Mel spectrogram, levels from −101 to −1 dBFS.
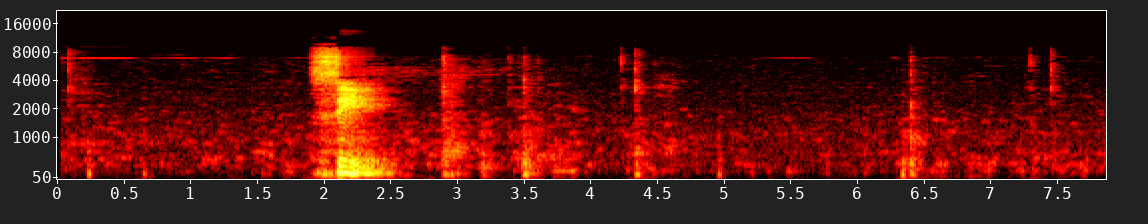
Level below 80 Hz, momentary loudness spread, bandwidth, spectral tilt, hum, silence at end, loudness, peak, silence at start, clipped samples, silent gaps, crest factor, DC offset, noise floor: -60 dBFS; 32 LU; 9.4 kHz; -3.5 dB/octave; none; 1.45 s; -17 LUFS; 0 dBFS; 1.9 s; under 0.1%; none; 28 dB; under 0.1%; -69 dBFS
